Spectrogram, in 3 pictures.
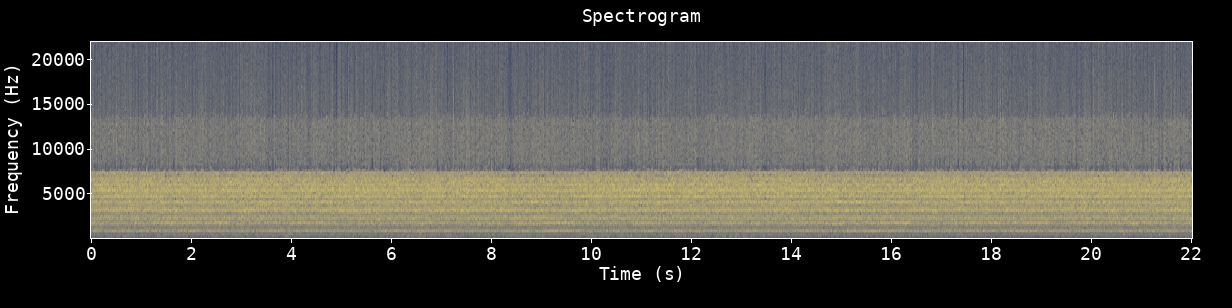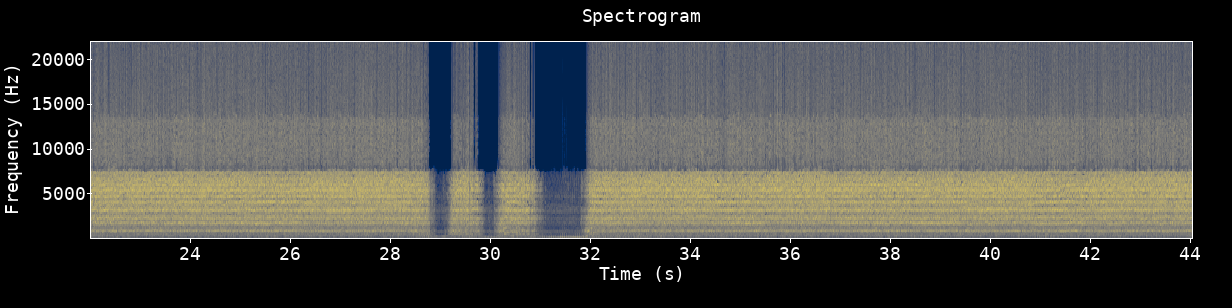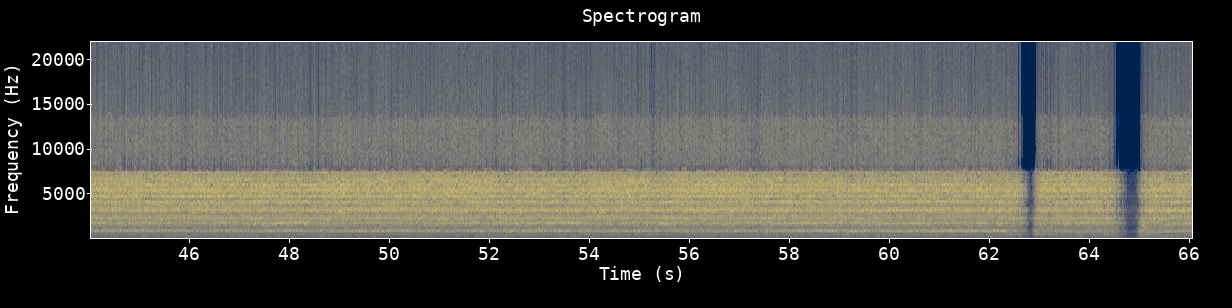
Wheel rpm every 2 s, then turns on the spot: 220, 230, 220, 230, 220, 220, 230, 220, 230, 230, 230, 220, 230, 220, 120, 50, 180, 220, 230, 230, 220, 220, 230, 220, 220, 230, 220, 220, 210, 210, 210, 130, 110.
none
